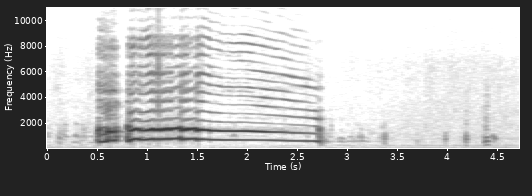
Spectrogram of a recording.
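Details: Rooster crowing, one loud harmonic crow opening with a couple of stuttered notes then holding a long, slightly falling cry for about two seconds, followed by faint clucks from hens.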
